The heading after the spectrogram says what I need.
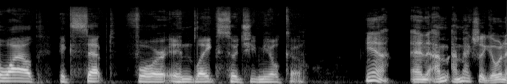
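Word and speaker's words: Xochimilco: really is it's Lake sochimilco and friends look up Sochi mioko it is not in any way shape or form as far as an English speaker is concerned spelled like it's pronounced yeah it's XO c-h-i-m-i-l-c-o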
